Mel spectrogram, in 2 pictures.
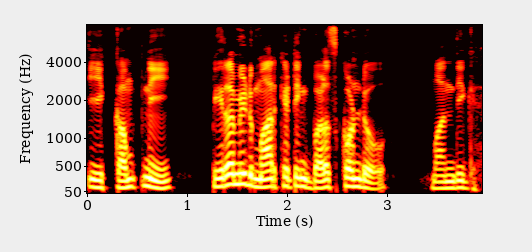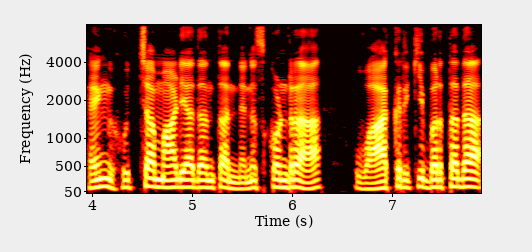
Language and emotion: Kannada, disgusted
